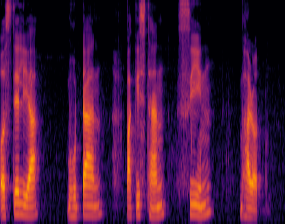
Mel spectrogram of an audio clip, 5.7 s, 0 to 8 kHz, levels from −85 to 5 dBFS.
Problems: constant background noise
